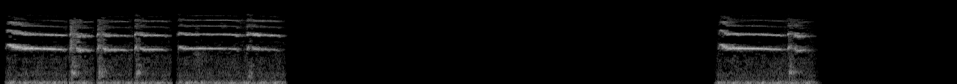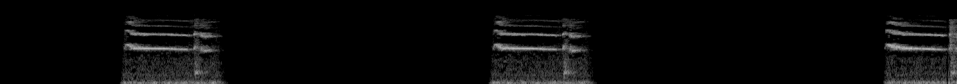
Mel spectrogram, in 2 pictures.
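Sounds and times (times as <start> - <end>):
ground squirrel whistled call: 0.0 - 2.9, 7.2 - 8.1, 10.8 - 11.8, 14.5 - 15.5, 18.4 - 19.1.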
